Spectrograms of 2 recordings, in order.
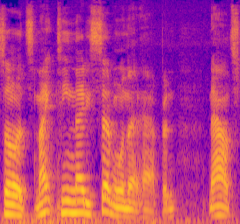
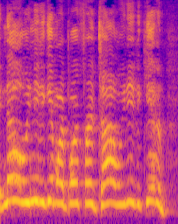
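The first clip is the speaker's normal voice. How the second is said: high-pitched mock pleading; frantic pleading; 13 semitones higher, faster than usual. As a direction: imitate a frantic girlfriend's protest. Sarah pleading for her boyfriend.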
